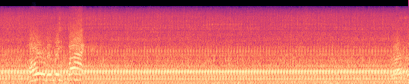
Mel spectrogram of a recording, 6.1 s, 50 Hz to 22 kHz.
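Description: A BSA Bantam 175 motorcycle engine drones loud and steady as the bike climbs a bridge in Lowestoft, and a voice briefly speaks over the constant engine note.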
